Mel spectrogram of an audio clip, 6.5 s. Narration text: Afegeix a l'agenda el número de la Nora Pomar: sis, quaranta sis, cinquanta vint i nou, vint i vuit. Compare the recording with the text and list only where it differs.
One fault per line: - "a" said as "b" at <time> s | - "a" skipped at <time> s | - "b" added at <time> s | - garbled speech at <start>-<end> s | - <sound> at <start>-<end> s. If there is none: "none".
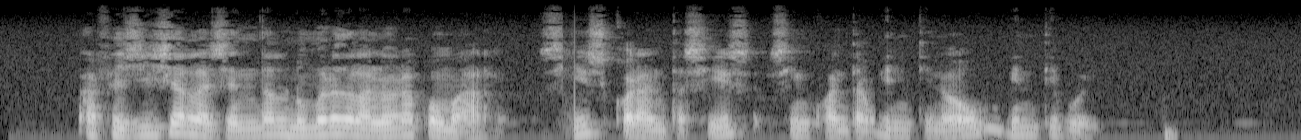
- dropout at 2.8-2.9 s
